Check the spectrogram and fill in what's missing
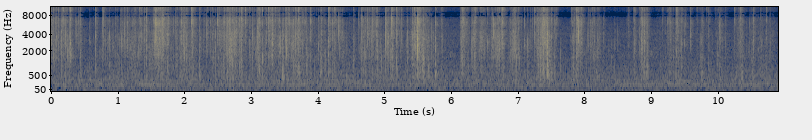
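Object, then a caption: Pocket tissue pack in clear plastic film. Fingers and nails squeeze and crinkle the ends and top of a cellophane-wrapped six-pack of pocket tissues resting on a table. The clear plastic film gives off a steady stream of bright, crackly crinkling with almost no low end, swelling into louder bursts every second or two.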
